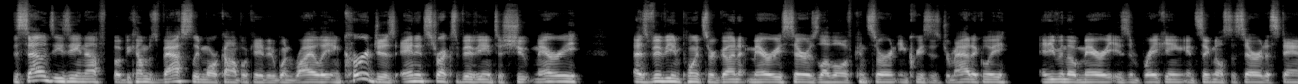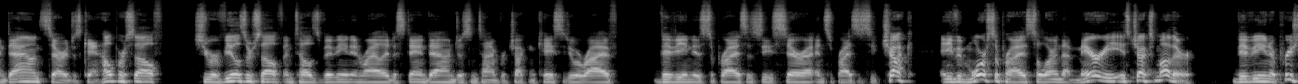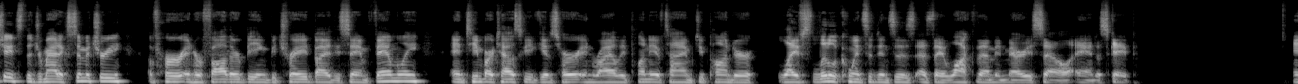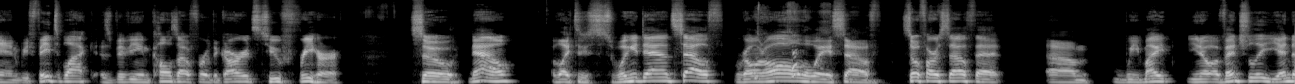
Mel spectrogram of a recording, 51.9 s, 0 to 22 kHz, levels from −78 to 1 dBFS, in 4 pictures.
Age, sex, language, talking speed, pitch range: 20-39, male, English, 200 wpm, 115-150 Hz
